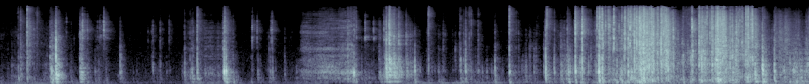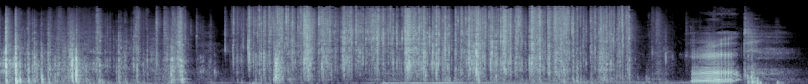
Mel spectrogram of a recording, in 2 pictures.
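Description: A cardboard hanger box of football trading cards being torn open and its plastic-wrapped card stack crinkled: scattered handling clicks at first, then two long spells of dense tearing and crinkling.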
